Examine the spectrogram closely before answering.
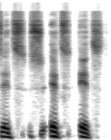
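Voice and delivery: ordinary delivery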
